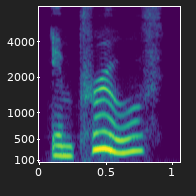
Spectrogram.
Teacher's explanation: The word improve has the stress on the second syllable, prove.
